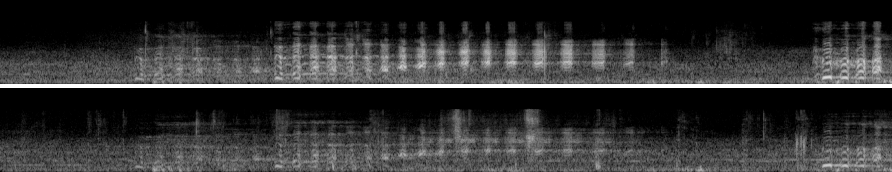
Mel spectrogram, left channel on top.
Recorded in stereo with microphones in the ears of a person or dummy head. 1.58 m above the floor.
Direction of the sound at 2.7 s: 60° left (ahead or behind).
